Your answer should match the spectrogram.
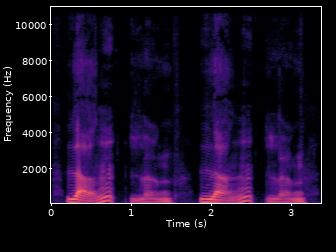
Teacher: And it's a third tone, so we have to go down a bit and up.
